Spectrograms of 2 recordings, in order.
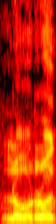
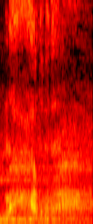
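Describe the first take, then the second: First: The vowels are said as O, Purworejo style. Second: The vowels are said as A, Kebumen style.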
